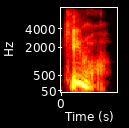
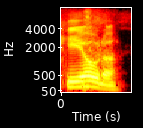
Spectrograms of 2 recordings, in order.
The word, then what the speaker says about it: quinoa: it makes me fart is that how you say it yeah quinoa not or is it Kiona it ain't Kiona it's not no when uh how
